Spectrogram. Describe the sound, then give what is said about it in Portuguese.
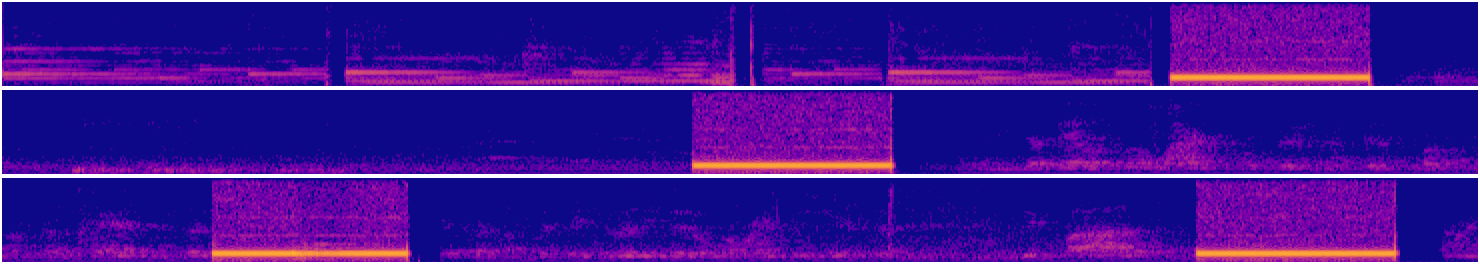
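Telephone line tones during a call transfer on a bank's credit hotline: four loud, steady single-pitch beeps, each about a second long and evenly spaced, with quieter tonal sounds in the gaps between them. “Aguarde, estou transferindo sua ligação para o assistente.”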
